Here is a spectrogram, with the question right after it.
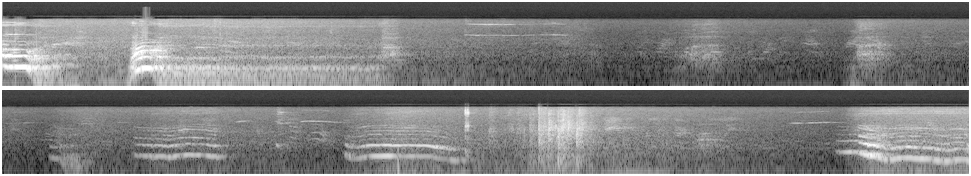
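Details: A Black and Tan Coonhound gives loud, drawn-out, wavering howls that slide down in pitch.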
